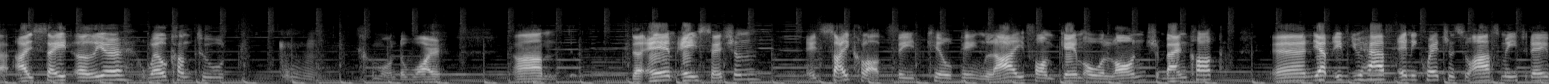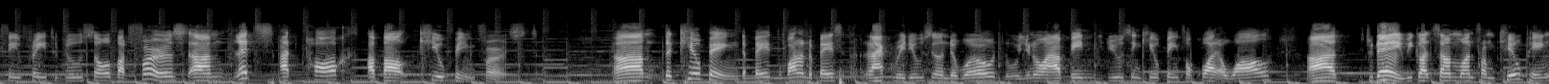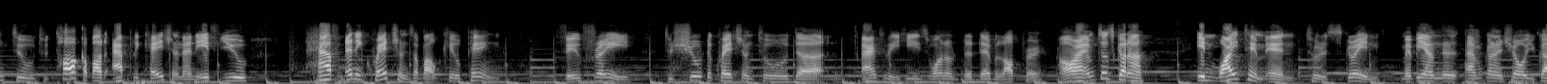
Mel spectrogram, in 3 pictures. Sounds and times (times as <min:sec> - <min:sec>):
Speech: 0:00.0 - 0:04.5, 0:05.2 - 0:05.6, 0:06.3 - 0:20.8, 0:21.6 - 0:36.0, 0:36.6 - 0:42.4, 0:43.0 - 0:46.4
Music: 0:00.0 - 0:46.4.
